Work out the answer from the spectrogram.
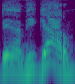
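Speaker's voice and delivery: chuckling, delighted, amused laughing speech. Retelling his own reaction to a rival's jab: imitating himself laughing. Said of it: "I'm sitting back laughing like".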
